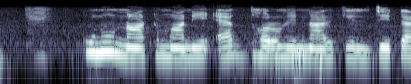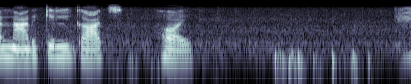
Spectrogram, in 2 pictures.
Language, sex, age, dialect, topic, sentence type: Bengali, female, 18-24, Northern/Varendri, agriculture, statement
